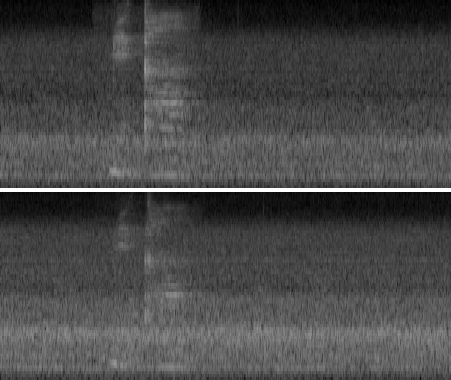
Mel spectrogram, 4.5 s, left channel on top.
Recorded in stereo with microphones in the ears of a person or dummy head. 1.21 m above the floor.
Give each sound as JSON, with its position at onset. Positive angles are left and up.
{"t": 0.9, "sound": "a child speaking", "side_deg": 85, "distance_m": 4.5}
